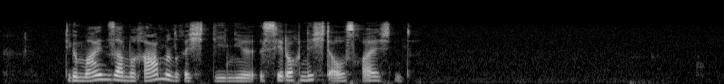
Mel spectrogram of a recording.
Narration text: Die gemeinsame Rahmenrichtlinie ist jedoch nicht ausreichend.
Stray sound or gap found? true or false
false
